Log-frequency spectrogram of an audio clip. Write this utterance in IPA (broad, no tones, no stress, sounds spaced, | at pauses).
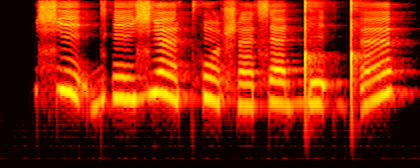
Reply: ɕ e d | e ʑ æ̃ t̪ʰ õ ʂ æ̃ s æ ɡ͡ǃ e ʔ ǃʼ æ̃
